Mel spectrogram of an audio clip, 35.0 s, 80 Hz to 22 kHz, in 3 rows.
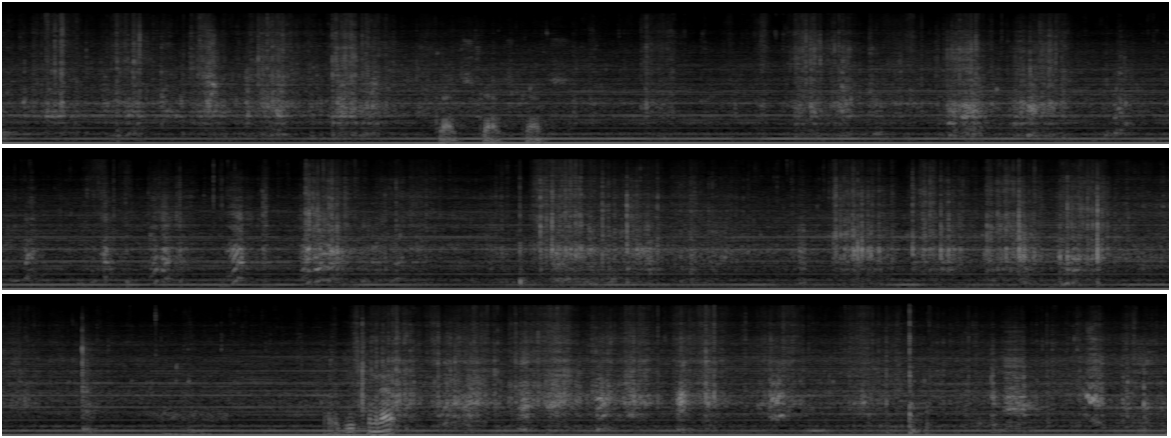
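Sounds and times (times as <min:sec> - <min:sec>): celery crunching and snapping: 0:00.0 - 0:05.5, 0:06.1 - 0:25.7, 0:26.6 - 0:34.9
juicer motor humming: 0:00.0 - 0:34.9.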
